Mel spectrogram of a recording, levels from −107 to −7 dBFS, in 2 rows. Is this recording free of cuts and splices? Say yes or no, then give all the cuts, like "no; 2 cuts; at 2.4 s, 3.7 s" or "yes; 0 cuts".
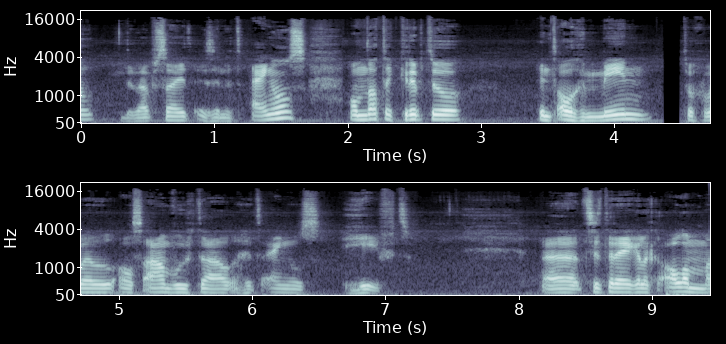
no; 1 cut; at 8.0 s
